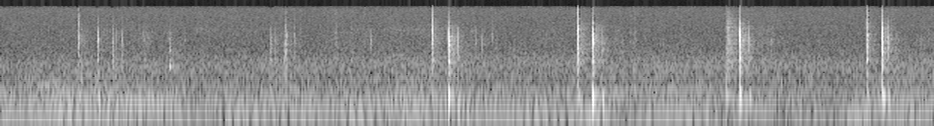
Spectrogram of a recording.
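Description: A medium clear plastic Garnier micellar water bottle with a pink cap, hollow and partly filled with liquid, is held in hand and tapped on its sides with fingertips and nails. Soft, faint taps give way to a few sharper, crisp clicks with a very short ring. A steady low hum runs underneath throughout.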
